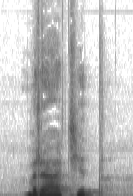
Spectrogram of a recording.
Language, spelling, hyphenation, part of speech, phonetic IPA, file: Czech, vrátit, vrá‧tit, verb, [ˈvraːcɪt], Cs-vrátit.ogg
- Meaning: 1. to return 2. to return, to go back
